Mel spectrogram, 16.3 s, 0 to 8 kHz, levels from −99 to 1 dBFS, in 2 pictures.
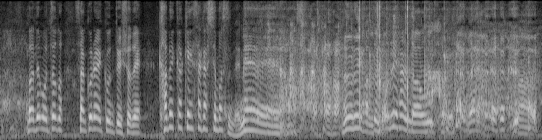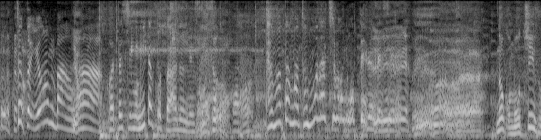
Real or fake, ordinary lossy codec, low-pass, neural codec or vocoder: fake; none; none; codec, 16 kHz, 16 kbps, FunCodec, trained on LibriTTS, 50 frames a second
